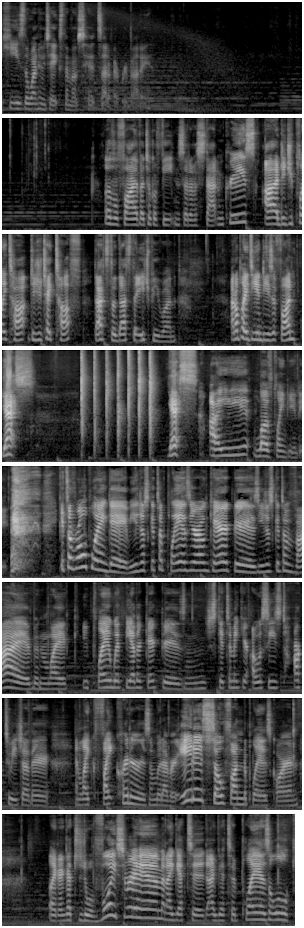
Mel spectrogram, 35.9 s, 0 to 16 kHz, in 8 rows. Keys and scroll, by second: 21.1 ctrl+z.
